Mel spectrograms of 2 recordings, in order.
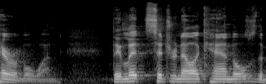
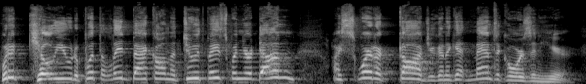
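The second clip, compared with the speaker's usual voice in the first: high, loud angry scolding; raised-voice nagging, high pitch; fuming; 5 dB louder than usual. A narrator's reading. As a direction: scold furiously as a fed-up wife. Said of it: "his wife came fuming".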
